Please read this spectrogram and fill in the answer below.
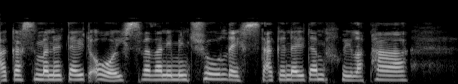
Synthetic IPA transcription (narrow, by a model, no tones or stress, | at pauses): aɡasəmanundeɨdoːɨsvəðanimɪntʰruːlˠɪstaɡənːeɨdəmχwɪlˠapʰaː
